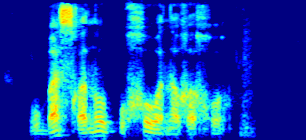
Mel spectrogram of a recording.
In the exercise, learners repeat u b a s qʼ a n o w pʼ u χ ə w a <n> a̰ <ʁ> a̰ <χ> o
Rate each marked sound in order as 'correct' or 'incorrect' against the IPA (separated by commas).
correct, correct, correct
